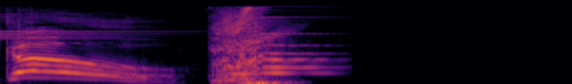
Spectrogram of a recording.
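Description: A game chimes brightly as pieces swap.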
